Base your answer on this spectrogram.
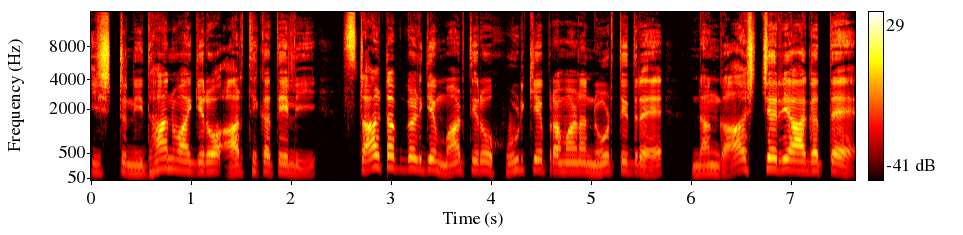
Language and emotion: Kannada, surprised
